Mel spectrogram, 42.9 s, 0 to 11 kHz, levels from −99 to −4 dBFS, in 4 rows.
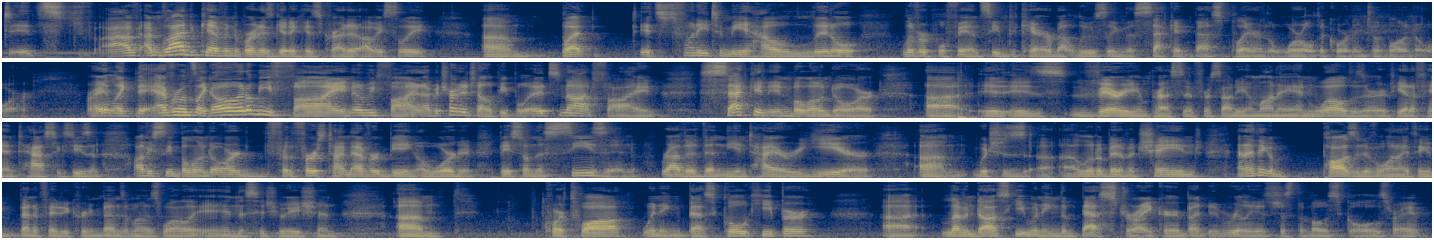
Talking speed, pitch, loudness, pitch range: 200 wpm, 100 Hz, -32 LUFS, 95-115 Hz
